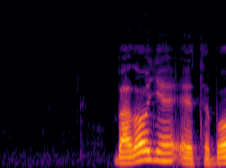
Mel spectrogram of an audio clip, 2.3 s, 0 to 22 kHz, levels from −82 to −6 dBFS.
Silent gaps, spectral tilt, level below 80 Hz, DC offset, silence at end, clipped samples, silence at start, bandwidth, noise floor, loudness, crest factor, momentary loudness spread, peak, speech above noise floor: none; -8 dB/octave; -76 dBFS; under 0.1%; 0 s; under 0.1%; 1.15 s; 9 kHz; -68 dBFS; -23 LUFS; 16 dB; 7 LU; -8 dBFS; 47 dB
